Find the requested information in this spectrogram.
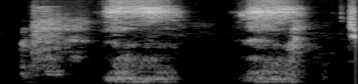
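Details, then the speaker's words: A dog's reverse sneeze ("backwards sneezing"), heard during a live stream: rapid, harsh, snorting inward breaths repeated in a quick series. "I apologize. My dog is backwards sneezing. One of them."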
